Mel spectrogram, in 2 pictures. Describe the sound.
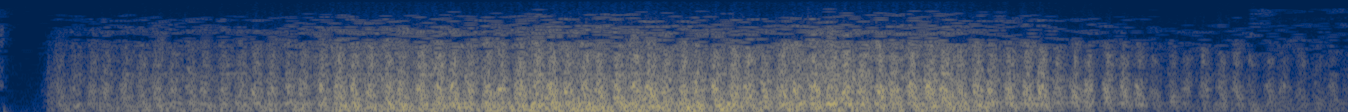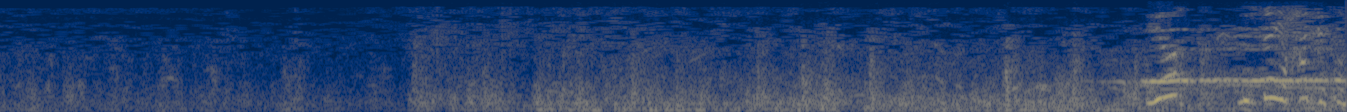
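A train at a station in a radio drama: a loud, steady, deep rumble that slowly fades, then a quieter rumbling with murmuring voices, ending with a brief whistle-like tone.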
